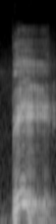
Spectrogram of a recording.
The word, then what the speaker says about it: B: And then we have B, which is pronounced be in Swedish.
